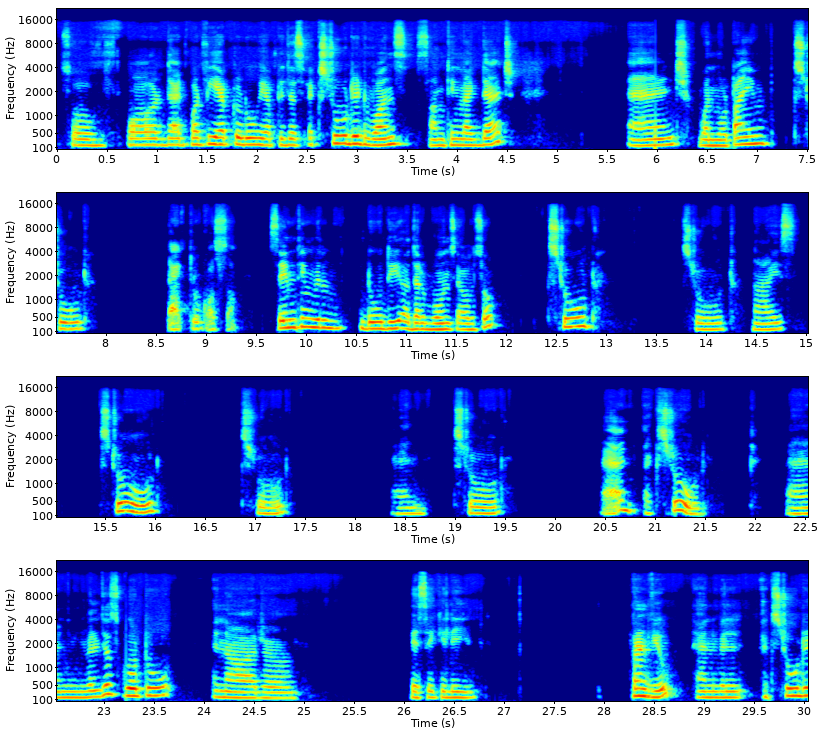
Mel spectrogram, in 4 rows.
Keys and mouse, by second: 0.2 click, 1.4 click, 2.6 e, 6.6 e, 9.8 e, 11.8 e, 13.8 click, 14.2 e, 16.0 e, 18.1 click, 18.3 e, 19.6 e, 25.1-26.5 drag, 29.5 e.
